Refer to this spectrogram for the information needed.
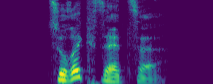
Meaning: inflection of zurücksetzen: 1. first-person singular dependent present 2. first/third-person singular dependent subjunctive I
- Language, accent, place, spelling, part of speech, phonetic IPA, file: German, Germany, Berlin, zurücksetze, verb, [t͡suˈʁʏkˌzɛt͡sə], De-zurücksetze.ogg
